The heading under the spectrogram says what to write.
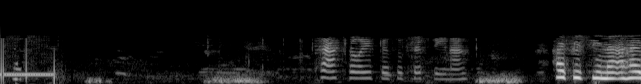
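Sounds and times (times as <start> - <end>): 
telephone tones as a call is dialed: 0.0 - 0.6
speech: 3.3 - 4.9, 5.5 - 6.3.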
